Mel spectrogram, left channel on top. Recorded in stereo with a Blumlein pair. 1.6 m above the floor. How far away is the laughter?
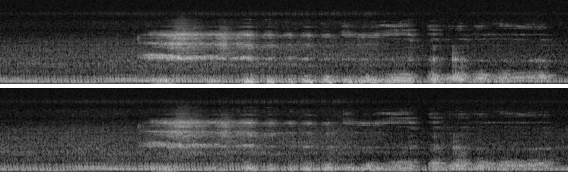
About 8 m.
